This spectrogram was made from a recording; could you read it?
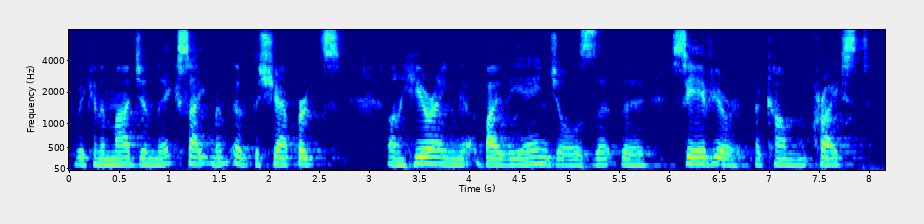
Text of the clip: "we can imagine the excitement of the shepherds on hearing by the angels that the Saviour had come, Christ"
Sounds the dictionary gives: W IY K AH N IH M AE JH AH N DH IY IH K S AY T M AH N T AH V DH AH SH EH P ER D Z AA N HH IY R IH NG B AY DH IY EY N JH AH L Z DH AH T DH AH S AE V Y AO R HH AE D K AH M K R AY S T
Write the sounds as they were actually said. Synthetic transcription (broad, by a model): W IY K AH N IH M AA JH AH N DH IY IH K S AY T M AH N T AH V DH AH SH EH P ER D Z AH N HH IY R IH NG B AY DH IY EY N JH AH L Z DH AH T DH AH S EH V Y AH R HH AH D K AH M K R AY S T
